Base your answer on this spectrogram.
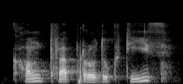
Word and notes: kontraproduktiv: /ˈkɔntʀapʀodʊkˌtiːf/

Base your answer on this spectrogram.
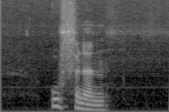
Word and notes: former: [fɔʁ.me]; France

